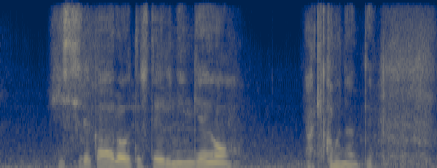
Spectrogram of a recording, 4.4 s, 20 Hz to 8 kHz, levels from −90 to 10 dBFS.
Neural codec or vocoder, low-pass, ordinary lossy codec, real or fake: codec, 16 kHz, 4 kbps, X-Codec, HuBERT features, trained on general audio; none; none; fake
